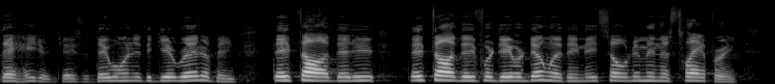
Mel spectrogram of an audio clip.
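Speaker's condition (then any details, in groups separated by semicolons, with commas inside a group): Cerebral palsy; lifelong disability since youth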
